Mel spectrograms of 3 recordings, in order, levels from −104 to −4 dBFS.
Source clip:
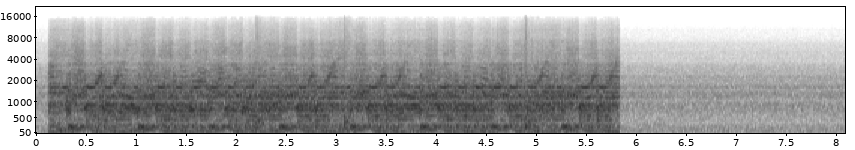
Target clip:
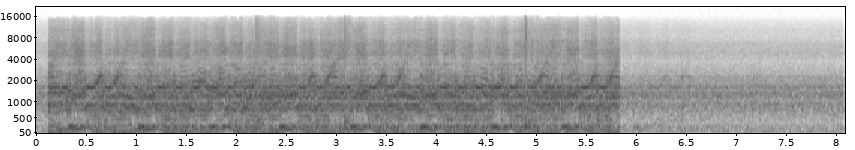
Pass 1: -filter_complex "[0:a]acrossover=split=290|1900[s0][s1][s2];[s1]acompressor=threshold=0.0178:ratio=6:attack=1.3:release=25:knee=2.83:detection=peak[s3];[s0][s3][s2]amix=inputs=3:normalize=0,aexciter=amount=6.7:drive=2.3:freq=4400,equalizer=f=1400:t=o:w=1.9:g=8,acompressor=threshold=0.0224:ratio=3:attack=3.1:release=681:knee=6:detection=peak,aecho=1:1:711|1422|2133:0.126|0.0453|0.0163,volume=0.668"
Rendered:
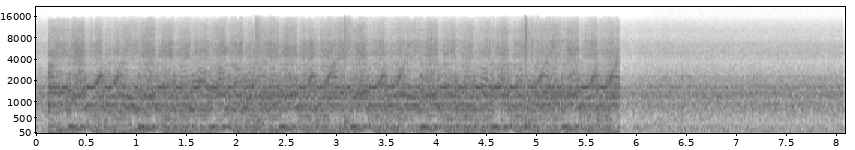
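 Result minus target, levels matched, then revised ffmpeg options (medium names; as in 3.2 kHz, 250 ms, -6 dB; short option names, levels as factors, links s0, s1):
compression: peak gain reduction +4.5 dB
-filter_complex "[0:a]acrossover=split=290|1900[s0][s1][s2];[s1]acompressor=threshold=0.0178:ratio=6:attack=1.3:release=25:knee=2.83:detection=peak[s3];[s0][s3][s2]amix=inputs=3:normalize=0,aexciter=amount=6.7:drive=2.3:freq=4400,equalizer=f=1400:t=o:w=1.9:g=8,acompressor=threshold=0.0473:ratio=3:attack=3.1:release=681:knee=6:detection=peak,aecho=1:1:711|1422|2133:0.126|0.0453|0.0163,volume=0.668"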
